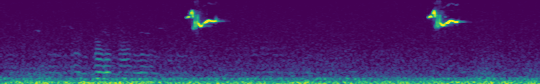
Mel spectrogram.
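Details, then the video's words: Two high, squeaky chirps from a Berthelot's pipit on La Gomera, Canary Islands, spaced about two and a half seconds apart; softer, lower stuttering notes are heard faintly before the first, with steady low rumble throughout. "berthelot's pipit - long version"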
